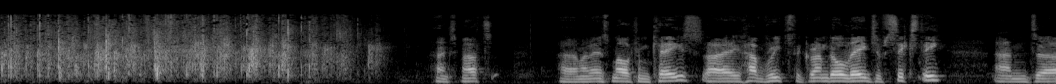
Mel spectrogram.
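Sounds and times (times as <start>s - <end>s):
audience applause: 0.0s - 4.0s
speech: 4.4s - 10.5s.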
